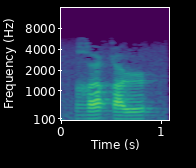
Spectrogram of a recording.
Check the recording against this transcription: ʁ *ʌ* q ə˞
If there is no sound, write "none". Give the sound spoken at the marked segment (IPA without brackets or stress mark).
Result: ʌ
